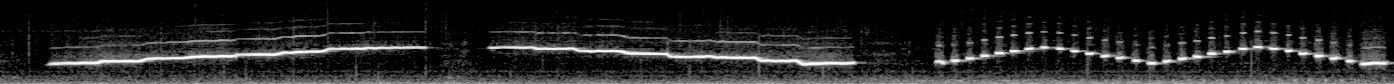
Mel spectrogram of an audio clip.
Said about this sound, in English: And the higher you go, try to loosen the pucker more. Because if you tighten the pucker too much, you're going to choke the whistle off. Now then, let's do one scale.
